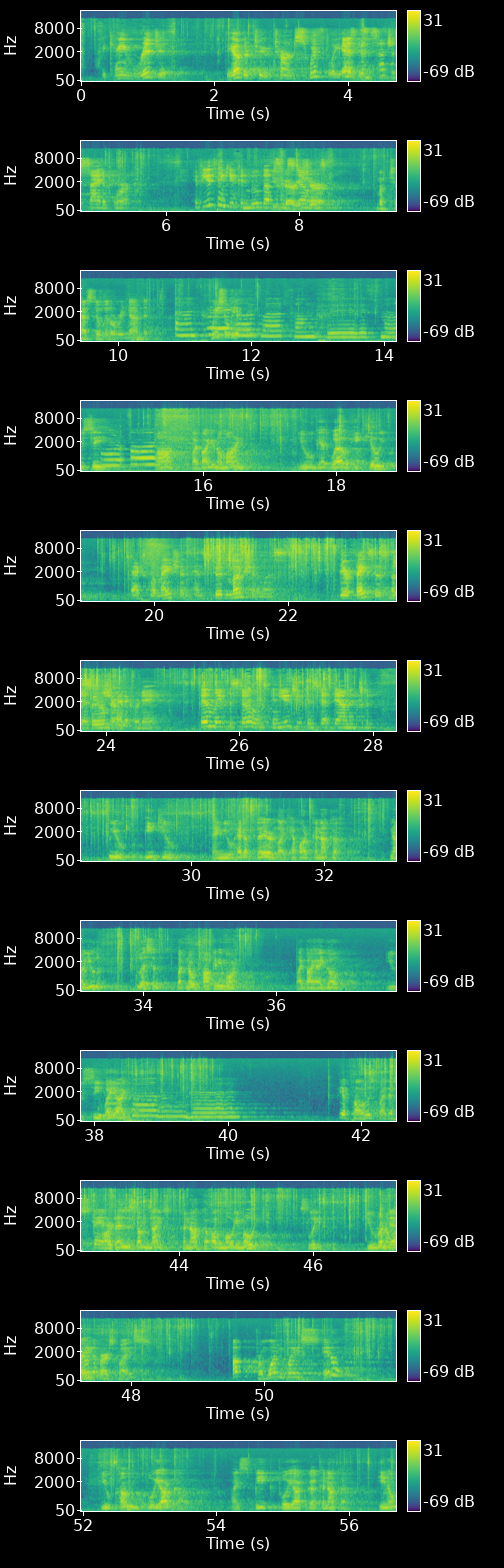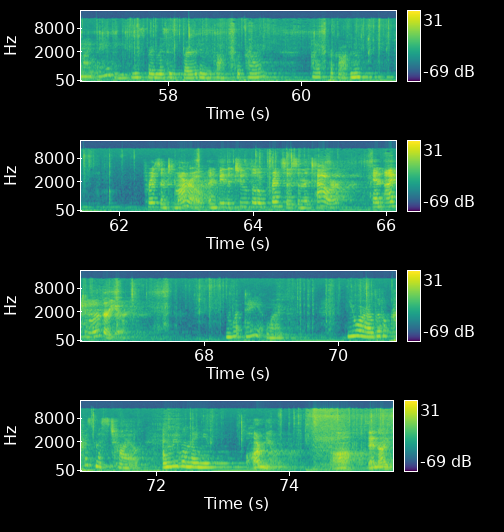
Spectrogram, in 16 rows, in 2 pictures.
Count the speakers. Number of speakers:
five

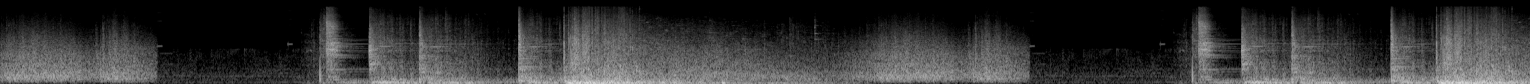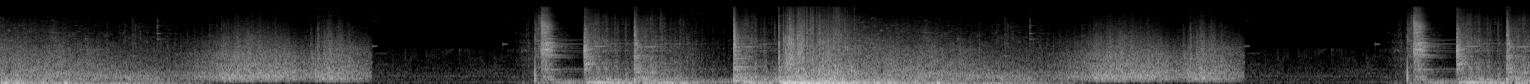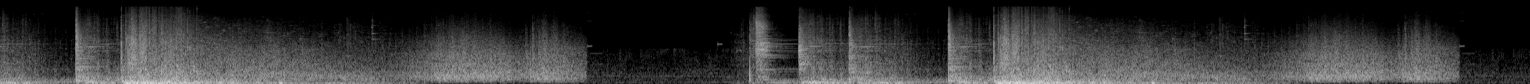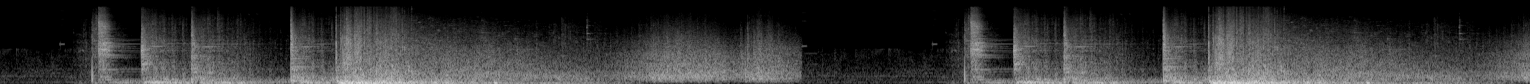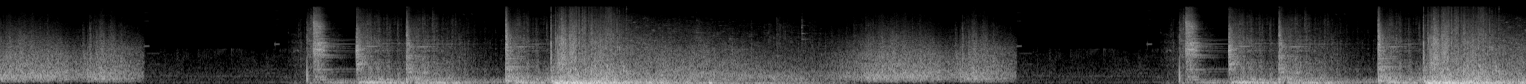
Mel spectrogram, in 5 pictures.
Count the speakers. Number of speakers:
zero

